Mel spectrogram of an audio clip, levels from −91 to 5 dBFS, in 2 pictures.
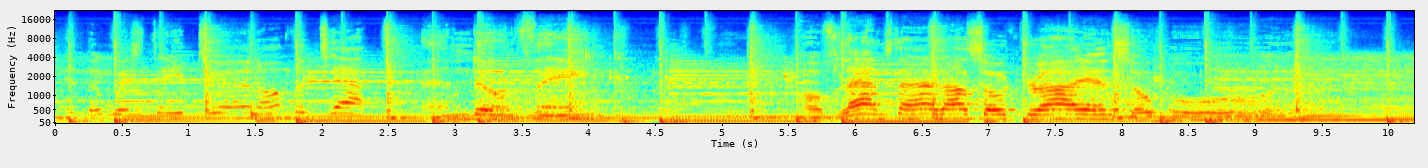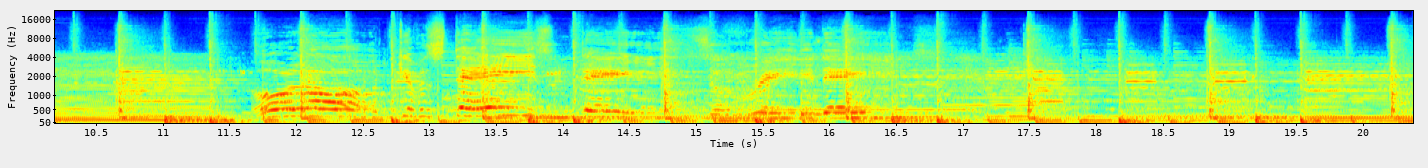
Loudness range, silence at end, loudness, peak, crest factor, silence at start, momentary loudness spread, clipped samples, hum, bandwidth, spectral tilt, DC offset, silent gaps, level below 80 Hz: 5 LU; 0 s; -14 LUFS; 0 dBFS; 14 dB; 0 s; 8 LU; under 0.1%; none; over 20 kHz; -5 dB/octave; under 0.1%; none; -24 dBFS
